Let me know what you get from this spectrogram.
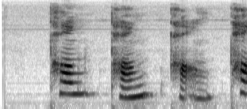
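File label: "Peng", Chinese syllable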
